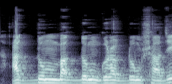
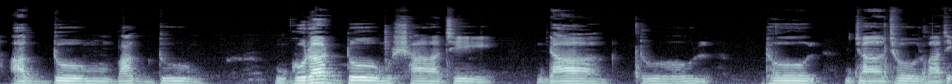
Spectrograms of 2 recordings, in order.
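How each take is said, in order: First: The rhyme is read at a fast pace. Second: The rhyme is read at a slow pace.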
